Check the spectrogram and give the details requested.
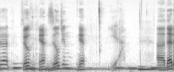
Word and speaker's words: Zildjian: Yes, the Zildjians. Is that how you say that? Zildjian, yeah.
